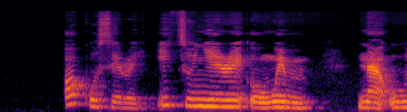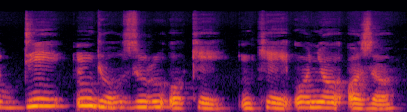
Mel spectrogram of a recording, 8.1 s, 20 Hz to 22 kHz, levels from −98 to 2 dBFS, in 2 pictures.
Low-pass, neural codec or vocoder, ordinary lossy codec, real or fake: 14.4 kHz; vocoder, 48 kHz, 128 mel bands, Vocos; AAC, 64 kbps; fake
